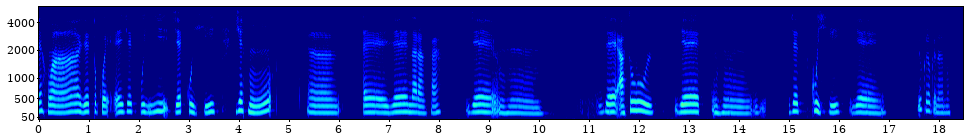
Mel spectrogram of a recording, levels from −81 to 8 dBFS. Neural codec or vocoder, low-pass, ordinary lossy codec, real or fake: codec, 16 kHz in and 24 kHz out, 1 kbps, XY-Tokenizer; 5.4 kHz; none; fake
